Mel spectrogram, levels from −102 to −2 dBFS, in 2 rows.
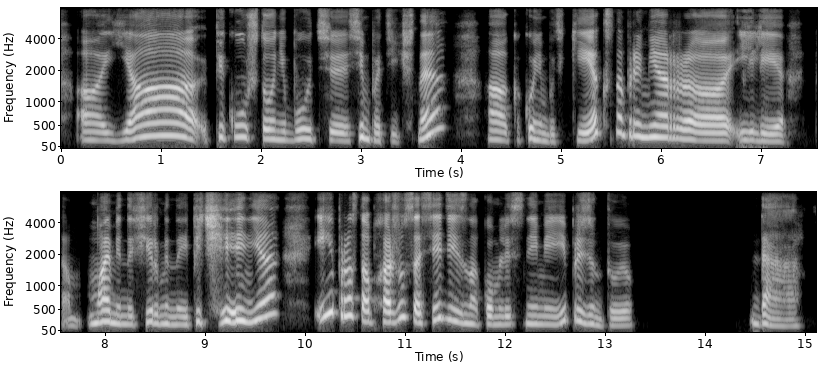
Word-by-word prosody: А, 180 -1 -3
я, 245 - +3
а, - - -13
пеку 245 +1 -4
что-нибудь, 200 -2 -4
э, 165 -2 -2
симпатичное, 190 - -2 0.5
а, 185 -3 +1
какой-нибудь 165 -9 -7
кекс, 175 - +1
например, 245 -7 +2
а, 170 -3 +4
или 160 -4 -3 0.3
там 145 -4 -14
мамины 195 -4 +2
фирменные 180 -4 -4
печенья, 235 - +4 0.4
и 390 +1 +3
просто 355 - +2
обхожу 225 +7 +3
соседей, 265 +2 +1
и - - -2
знакомлюсь 175 -2 -4
с - - -15
ними, 180 -1 -5
и - - -3
презентую. 155 - -5 1.2
Да. 145 -8 -5
195 Hz, 110 wpm, -23 LUFS, 170-240 Hz, 1.2 s, а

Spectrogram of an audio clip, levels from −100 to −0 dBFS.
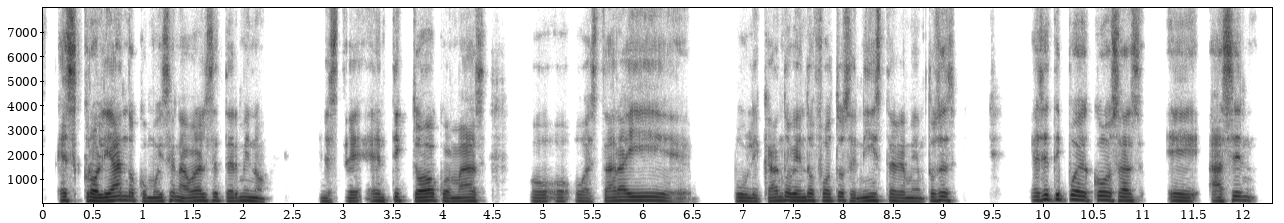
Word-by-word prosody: escroleando, 145 +1 +4
como 125 -2 -1
dicen 140 +3 -1
ahora, 130 +3 +2
ese 140 +1 -1
término, 130 -3 -1 0.5
de 120 -1 -6
este, 125 +5 -2
en 130 -1 -1
TikTok 140 0 +2
o 125 - 0
más, 130 +2 0 0.4
o 125 -1 -5
o 125 +1 -7
o 125 -2 -5
estar 125 +6 -2
ahí, 145 -1 +2
eh, 115 -3 -8 0.4
publicando, 130 +2 -1
viendo 140 0 +3
fotos 140 0 -1
en 120 0 -2
Instagram, 135 -3 0
y - - -2
entonces, 140 +5 -3 0.7
ese 150 +5 +1
tipo 180 -1 +2
de 155 -3 +2
cosas, 150 -4 +1 0.2
eh, 135 -2 -1
hacen 145 +2 0
135 Hz, 150 wpm, -22 LUFS, 125-145 Hz, 0.7 s, escroleando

